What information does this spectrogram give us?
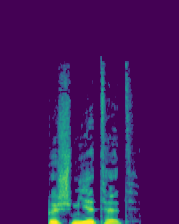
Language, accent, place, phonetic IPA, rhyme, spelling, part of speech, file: German, Germany, Berlin, [bəˈʃmiːɐ̯tət], -iːɐ̯tət, beschmiertet, verb, De-beschmiertet.ogg
- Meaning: inflection of beschmieren: 1. second-person plural preterite 2. second-person plural subjunctive II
